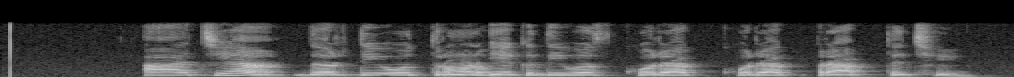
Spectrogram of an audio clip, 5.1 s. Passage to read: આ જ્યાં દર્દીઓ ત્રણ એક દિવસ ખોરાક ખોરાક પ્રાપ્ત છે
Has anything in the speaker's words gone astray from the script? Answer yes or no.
no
